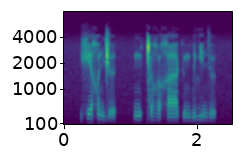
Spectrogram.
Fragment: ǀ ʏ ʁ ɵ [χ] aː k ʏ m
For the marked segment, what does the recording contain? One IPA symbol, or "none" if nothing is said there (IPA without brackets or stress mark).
χ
